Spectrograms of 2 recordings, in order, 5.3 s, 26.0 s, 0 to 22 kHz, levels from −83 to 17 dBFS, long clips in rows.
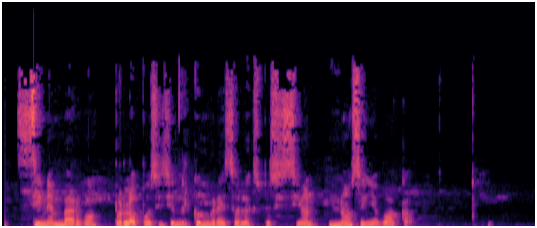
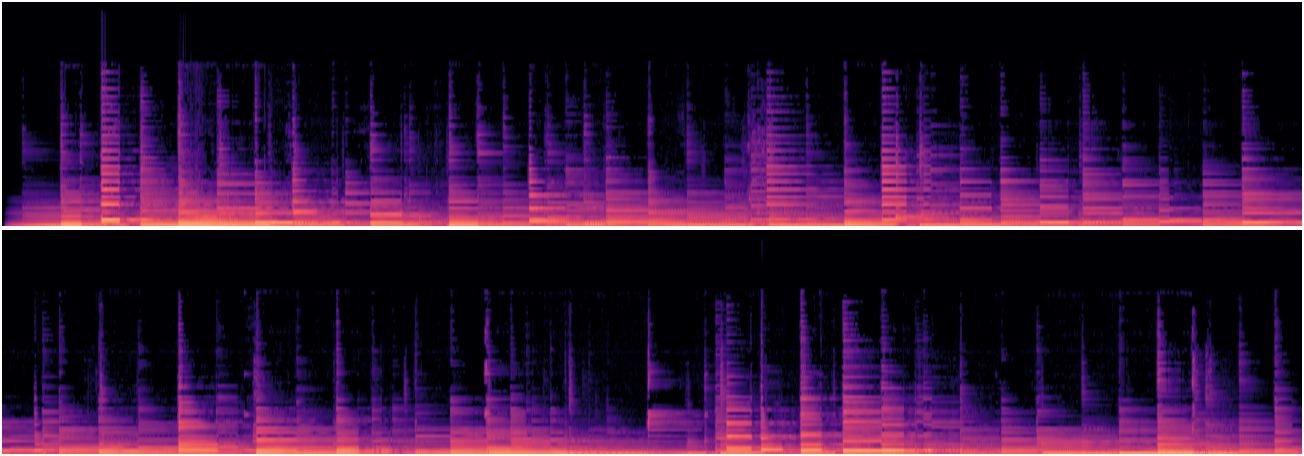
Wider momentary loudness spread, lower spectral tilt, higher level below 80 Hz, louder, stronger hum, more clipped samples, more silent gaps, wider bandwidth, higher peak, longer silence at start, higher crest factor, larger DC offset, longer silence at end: second, 7 LU vs 11 LU; second, -3.5 dB/octave vs -7 dB/octave; second, -58 dBFS vs -34 dBFS; second, -19 LUFS vs -15 LUFS; neither; neither; neither; first, 16.5 kHz vs 13.5 kHz; about the same, 0 dBFS vs 0 dBFS; about the same, 0.15 s vs 0.05 s; first, 20 dB vs 14 dB; neither; first, 0.45 s vs 0 s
